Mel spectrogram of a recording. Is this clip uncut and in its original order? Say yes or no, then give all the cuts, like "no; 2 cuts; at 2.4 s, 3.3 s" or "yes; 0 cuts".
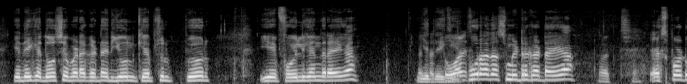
no; 1 cut; at 4.7 s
